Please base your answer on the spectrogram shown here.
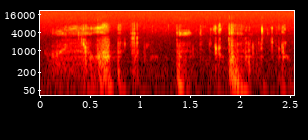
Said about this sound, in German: Wie du das Fett vom Schweinebauch abschneidest und das wie eine Fuhre Heu auf die Gabel spießt, das Ganze in den Mund schiebst und schmatzend zerkaust.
